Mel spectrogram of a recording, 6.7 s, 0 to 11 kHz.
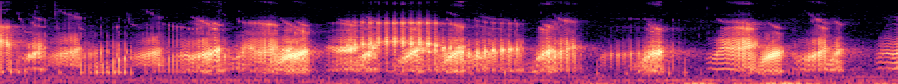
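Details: Frogs calling in a loud chorus around a wild forest pond, recorded on an iPhone 14 Pro with a Shure MV88+ microphone: dense overlapping croaks and rattling notes, voices crowding over each other almost without pause.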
